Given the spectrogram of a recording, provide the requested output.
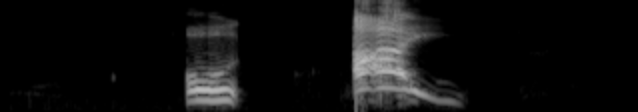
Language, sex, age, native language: Icelandic, male, 8, Icelandic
